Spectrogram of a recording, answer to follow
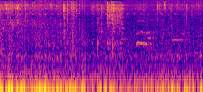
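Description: Water pouring from a plastic watering can onto potted plants, fading out about halfway through, with a couple of faint bird chirps later on.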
